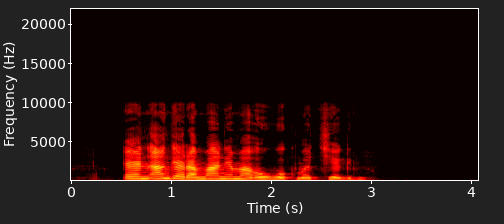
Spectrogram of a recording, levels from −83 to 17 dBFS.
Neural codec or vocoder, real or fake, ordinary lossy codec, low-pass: none; real; none; 9.9 kHz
